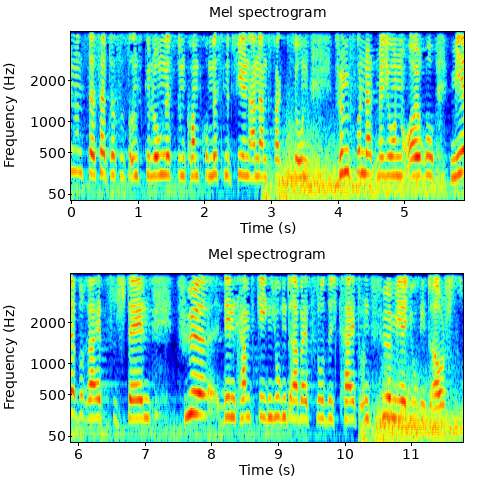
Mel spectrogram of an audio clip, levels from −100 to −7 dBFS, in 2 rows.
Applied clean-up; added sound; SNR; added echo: none; Wind; 13 dB; none.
